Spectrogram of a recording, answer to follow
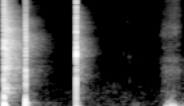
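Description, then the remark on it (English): A group hand clap in rough unison on a count of three: a couple of sharp, loud slaps close together, then a single crisp clap a moment later, followed by a brief burst of muffled noise. “Do you want to just do a little clap on three and then we can start the party?”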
